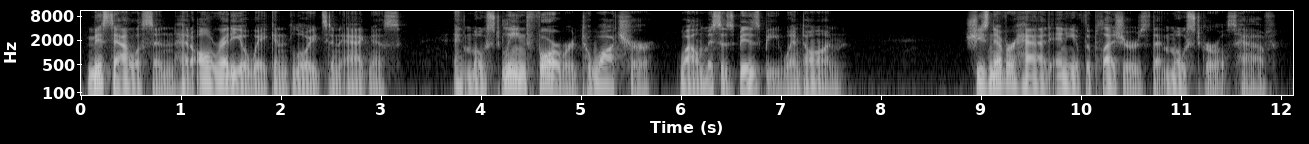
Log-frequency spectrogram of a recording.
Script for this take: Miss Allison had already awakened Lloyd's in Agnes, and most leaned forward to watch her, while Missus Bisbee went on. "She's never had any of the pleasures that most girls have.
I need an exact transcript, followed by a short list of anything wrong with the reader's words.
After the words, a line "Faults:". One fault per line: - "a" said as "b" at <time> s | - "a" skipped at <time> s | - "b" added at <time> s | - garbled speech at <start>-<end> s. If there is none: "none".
Miss Allison had already awakened Lloyd's in Agnes, and most leaned forward to watch her, while Missus Bisbee went on. "She's never had any of the pleasures that most girls have.
Faults:
none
